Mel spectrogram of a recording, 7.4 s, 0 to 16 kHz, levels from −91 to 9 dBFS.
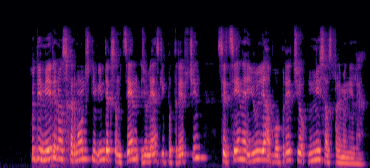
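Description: No technical faults are audible anywhere in the speech.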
